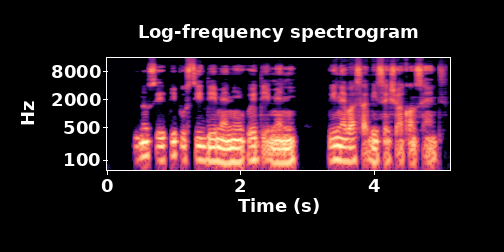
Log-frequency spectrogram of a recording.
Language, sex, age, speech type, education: Nigerian Pidgin, male, 30-45, spontaneous, tertiary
